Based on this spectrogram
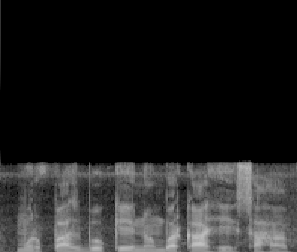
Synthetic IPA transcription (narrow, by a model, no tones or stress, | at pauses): mʊɾpaːsbukːenə̃mbəɾkaɦisaɦab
